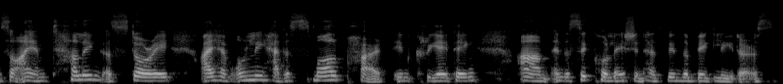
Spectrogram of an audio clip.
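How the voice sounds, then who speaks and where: Woman from India, native Punjabi speaker, somewhat low voice, earnest teaching tone, video call. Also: slightly rough. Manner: earnest, explanatory, with frequent fillers and "right?" checks. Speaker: educator presenting on Sikhism. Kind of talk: online presentation to teachers.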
